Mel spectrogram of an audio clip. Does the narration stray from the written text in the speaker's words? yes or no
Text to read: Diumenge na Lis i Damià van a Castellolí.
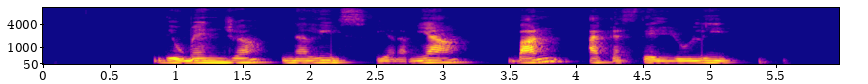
no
